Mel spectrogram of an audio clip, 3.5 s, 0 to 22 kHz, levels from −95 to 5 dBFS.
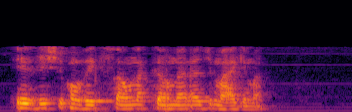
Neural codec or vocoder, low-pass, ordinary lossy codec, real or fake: none; 7.2 kHz; AAC, 16 kbps; real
